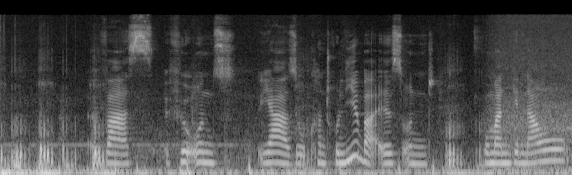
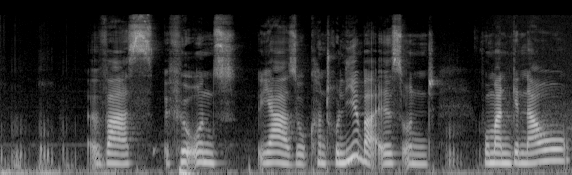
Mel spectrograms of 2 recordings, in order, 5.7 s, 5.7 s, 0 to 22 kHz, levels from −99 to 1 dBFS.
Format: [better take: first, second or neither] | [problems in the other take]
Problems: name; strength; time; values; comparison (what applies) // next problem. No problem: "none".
second | animal sounds; loud; throughout; 4 dB below the speech; faint in the second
